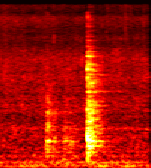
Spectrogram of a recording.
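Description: Onions are sautéed in a pan as the base for mutton biryani, with a soft sizzle under two brief stirring scrapes, the second louder.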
